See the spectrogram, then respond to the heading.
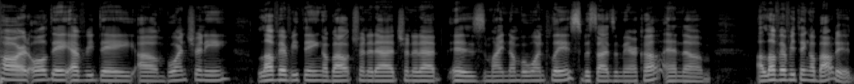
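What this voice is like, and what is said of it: Slight Trinidadian accent. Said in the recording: “the slight accent ... I am originally from Trinidad and Tobago.”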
